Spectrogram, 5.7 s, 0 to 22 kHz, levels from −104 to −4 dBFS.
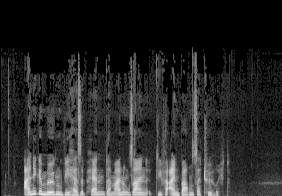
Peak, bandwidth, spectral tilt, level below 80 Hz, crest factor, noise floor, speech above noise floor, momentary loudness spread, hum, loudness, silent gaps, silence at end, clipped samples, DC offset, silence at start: -2 dBFS; 16.5 kHz; -4 dB/octave; -70 dBFS; 22 dB; -70 dBFS; 48 dB; 12 LU; none; -21 LUFS; none; 1.3 s; under 0.1%; under 0.1%; 0.5 s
